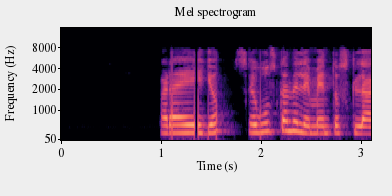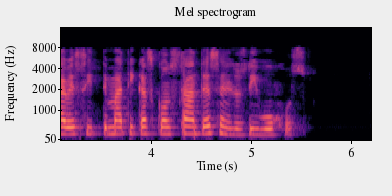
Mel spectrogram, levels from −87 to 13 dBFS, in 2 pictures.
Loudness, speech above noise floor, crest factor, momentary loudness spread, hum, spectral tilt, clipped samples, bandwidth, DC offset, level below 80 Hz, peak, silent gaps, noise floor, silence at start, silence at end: -16 LUFS; 67 dB; 16 dB; 10 LU; none; -2.5 dB/octave; under 0.1%; 8.4 kHz; under 0.1%; -58 dBFS; -2 dBFS; none; -84 dBFS; 1 s; 0.7 s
